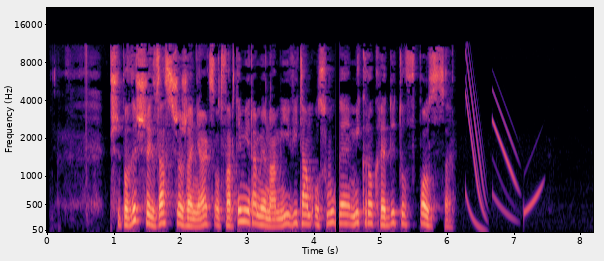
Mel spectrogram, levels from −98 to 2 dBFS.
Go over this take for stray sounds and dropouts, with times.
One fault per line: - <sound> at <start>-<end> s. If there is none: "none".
- dropout at 4.3-4.4 s
- chirp at 6.3-7.5 s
